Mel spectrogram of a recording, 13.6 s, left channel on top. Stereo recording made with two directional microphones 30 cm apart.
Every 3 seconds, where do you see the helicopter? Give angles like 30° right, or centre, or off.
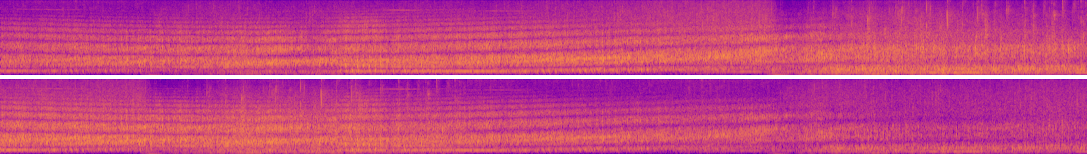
30° right, 10° left, 30° left, 50° left, 50° left.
